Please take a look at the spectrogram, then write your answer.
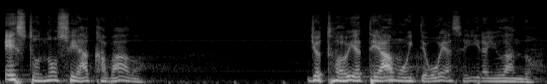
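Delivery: a hushed, loving reassurance from God; gentle divine voice. Retold or imitated. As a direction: voice God's comfort very softly. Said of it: "Dios me hizo entender algo".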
